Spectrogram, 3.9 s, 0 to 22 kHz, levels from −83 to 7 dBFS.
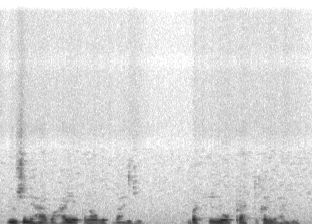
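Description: Noise suppressor artifacts run through the whole clip: the steady room noise, about 18 dB under the speech, is pulled down by about 18 dB between phrases, unlike a plain gate's clean silence. Speech cut by the noise suppressor follows at 0.59–0.79 s, 1.0–1.8 s, 2.35–2.64 s, 2.95–3.3 s and 3.46–3.74 s. Quiet speech was mistaken for noise and dropped by up to about 18 dB, so the cut parts sound swallowed rather than clipped or missing outright.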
